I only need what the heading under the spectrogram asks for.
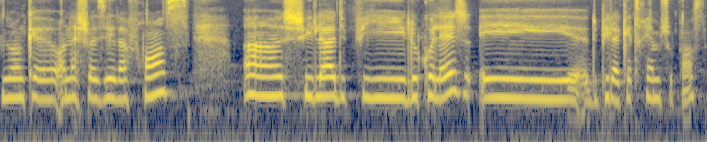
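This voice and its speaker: A teenage girl from Syria, a high school student speaking French casually and with ease. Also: little pitch movement, slow pace, warm tone.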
